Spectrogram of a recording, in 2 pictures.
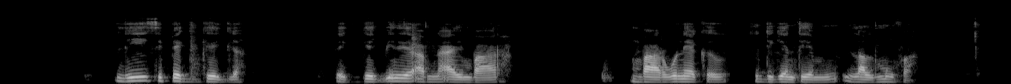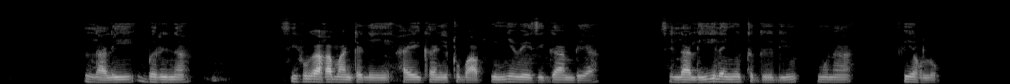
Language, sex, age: Wolof, male, 25-35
